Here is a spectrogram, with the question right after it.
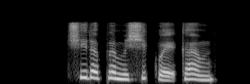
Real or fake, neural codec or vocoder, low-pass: fake; codec, 16 kHz, 0.8 kbps, ZipCodec; 7.2 kHz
